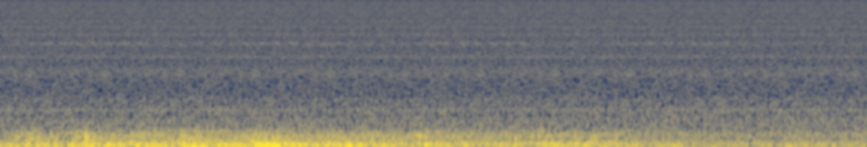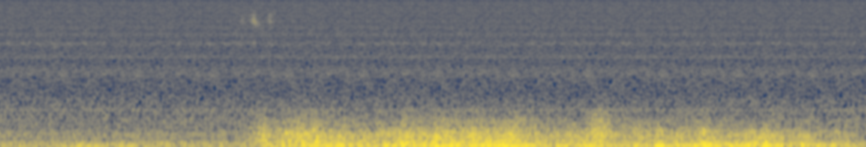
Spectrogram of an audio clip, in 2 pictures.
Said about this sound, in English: You hear the storm before you see it. The rolling sound of thunder.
